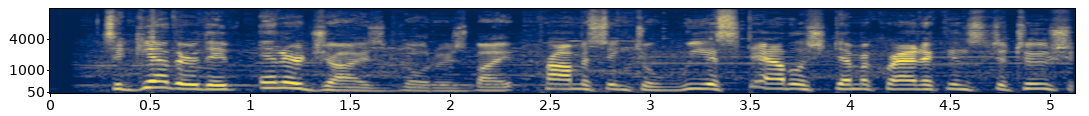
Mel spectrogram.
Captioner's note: voice-over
